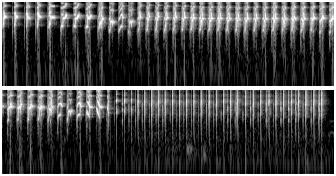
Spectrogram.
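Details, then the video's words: Lovebird in a long trilling song, a recording meant for training cage birds to sing long: very rapid high, sharp, ticking notes repeated in a continuous dense stream over eight seconds, shifting in tone midway. "Masteran Suara Burung Lovebrid Ngetik Ngekek Panjang"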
